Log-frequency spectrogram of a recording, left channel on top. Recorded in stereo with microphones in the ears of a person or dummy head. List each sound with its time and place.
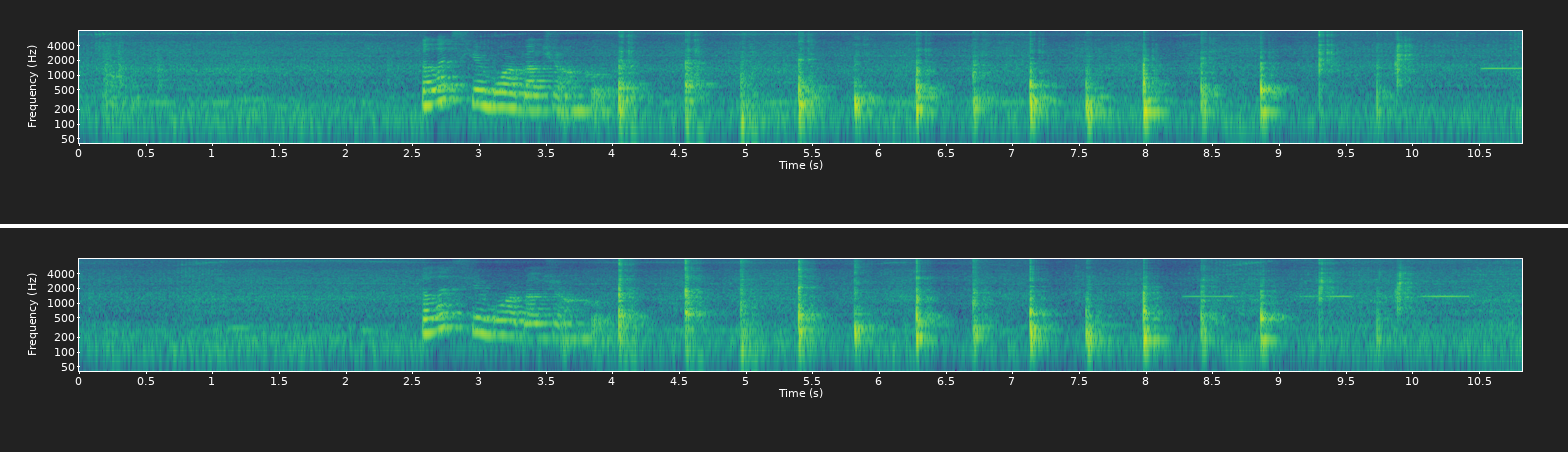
2.6 s a woman speaking: 25° left (ahead or behind), 4 m
4.0 s running footsteps: 50° right (ahead or behind), 4 m; by 10.0 s 15° left (ahead or behind), 4.5 m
